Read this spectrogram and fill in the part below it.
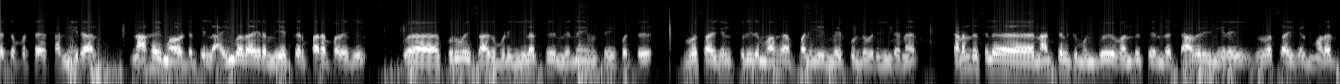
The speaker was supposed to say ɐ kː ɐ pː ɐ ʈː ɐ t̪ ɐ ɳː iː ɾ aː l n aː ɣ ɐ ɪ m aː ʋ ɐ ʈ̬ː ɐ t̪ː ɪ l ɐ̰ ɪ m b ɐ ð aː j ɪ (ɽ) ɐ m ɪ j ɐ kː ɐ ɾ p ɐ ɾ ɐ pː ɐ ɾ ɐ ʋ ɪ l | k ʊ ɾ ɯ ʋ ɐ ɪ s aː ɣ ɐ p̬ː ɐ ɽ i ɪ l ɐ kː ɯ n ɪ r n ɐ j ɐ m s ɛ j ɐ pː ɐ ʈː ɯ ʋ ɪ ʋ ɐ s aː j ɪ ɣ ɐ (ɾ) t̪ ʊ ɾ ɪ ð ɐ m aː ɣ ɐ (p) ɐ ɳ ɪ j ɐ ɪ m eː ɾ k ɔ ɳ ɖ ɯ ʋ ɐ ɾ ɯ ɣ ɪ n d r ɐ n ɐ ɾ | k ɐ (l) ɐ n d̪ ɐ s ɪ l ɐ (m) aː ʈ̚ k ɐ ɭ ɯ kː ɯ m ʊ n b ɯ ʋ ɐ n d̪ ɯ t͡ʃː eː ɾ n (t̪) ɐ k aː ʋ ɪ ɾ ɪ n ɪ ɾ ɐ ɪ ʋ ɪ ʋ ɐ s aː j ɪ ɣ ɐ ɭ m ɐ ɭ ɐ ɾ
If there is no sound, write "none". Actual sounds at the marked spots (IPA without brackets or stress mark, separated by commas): ɾ, ɭ, p, ɽ, n, d̪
